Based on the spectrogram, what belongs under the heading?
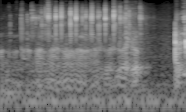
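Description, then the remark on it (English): Dice rolled during a game of Call of Cthulhu rattle and roll in a quick, dense series of small plastic clicks for over a second, then a brief pause and a sharper final clatter as they settle. No one speaks. “I'll do another set of dice.”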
